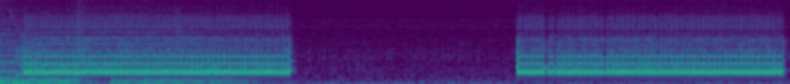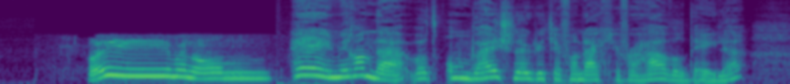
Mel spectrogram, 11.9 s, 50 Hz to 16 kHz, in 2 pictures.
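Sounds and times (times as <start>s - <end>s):
ringback tone of an outgoing telephone call: 0.1s - 2.2s, 3.9s - 5.9s
speech: 6.6s - 11.8s.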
